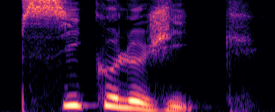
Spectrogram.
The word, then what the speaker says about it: psychologique: Okay, remember at the end you've got this K. Okay, so ic, and then Y is pronounced like I. Psy. And then it's an exception here because normally we should pronounce it chaud, okay, but then we pronounce it co.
